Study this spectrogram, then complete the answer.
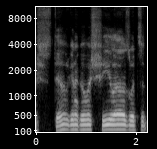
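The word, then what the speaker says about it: Šilovs: Shilovs. That's how they pronounce it.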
